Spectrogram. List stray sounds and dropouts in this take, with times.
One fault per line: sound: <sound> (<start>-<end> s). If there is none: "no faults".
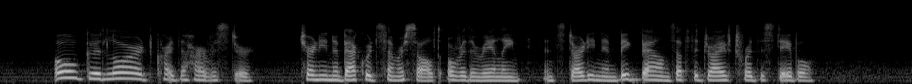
no faults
